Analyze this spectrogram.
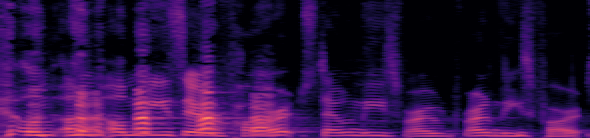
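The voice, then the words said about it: Put-on West Country farmer accent. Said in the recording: “I don't know why I've decided I'm a West Country farmer ... No, it was a lovely ... Impression.”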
